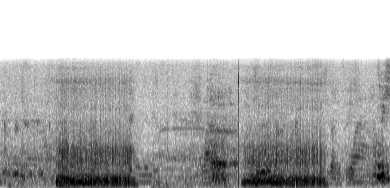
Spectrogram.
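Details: Adult man passed out drunk, snoring amid Rock Band play and talk: two long, loud, rattling snores separated by quieter breathing; snoring.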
